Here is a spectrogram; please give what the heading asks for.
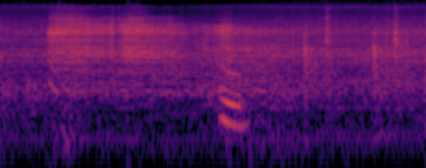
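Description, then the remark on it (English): A voice imitates a huge solid steel door creaking open, a drawn-out, wavering groan with gliding pitch over a steady breathy hiss, moderately loud. “That's what the door would sound like.”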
